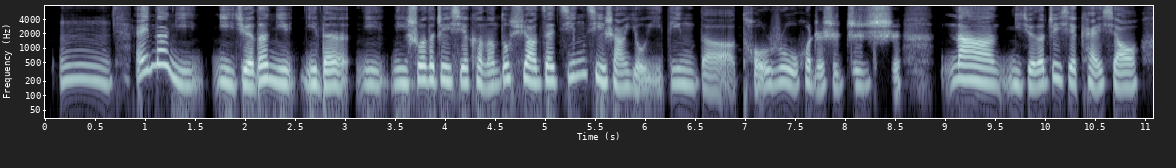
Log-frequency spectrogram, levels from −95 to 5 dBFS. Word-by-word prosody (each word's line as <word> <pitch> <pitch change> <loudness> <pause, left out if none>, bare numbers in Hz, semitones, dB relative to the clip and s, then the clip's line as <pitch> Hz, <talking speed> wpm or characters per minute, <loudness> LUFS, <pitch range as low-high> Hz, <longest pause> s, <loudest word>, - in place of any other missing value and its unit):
嗯。 215 -2 -7 0.2
诶， 285 +4 +2
那 460 -1 +3
你 175 -3 -5
你 190 -3 -3
觉 170 0 +6
得 220 +2 +5
你 185 -4 0
你 180 -1 0
的 170 -1 +2
你 175 0 -8
你 185 +1 -3
说 215 +3 +4
的 215 - +4
这 210 0 +1
些 195 -1 +2
可 190 -1 -1
能 160 +1 -3
都 215 - +1
需 230 - 0
要 200 -3 +7
在 200 +2 +2
经 250 +8 -4
济 235 -8 0
上 155 -4 0
有 140 - -3
一 70 -1 -11
定 180 -2 -7
的 125 -6 -4
投 - - -4
入， 175 -1 -3
或 185 +4 -3
者 135 - -5
是 150 +1 -4
支 170 +1 -5
持。 175 - +1 0.4
那 210 -4 +5
你 175 +1 -9
觉 165 0 0
得 170 +2 +3
这 230 +5 -4
些 200 -4 -1
开 145 - -3
销， 155 -1 0
185 Hz, 240 characters per minute, -21 LUFS, 170-210 Hz, 0.4 s, 要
